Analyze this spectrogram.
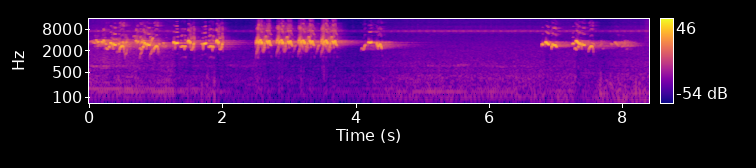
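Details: Female sooty-headed bulbul calling the male, a recording used to lure birds: bursts of bright, bubbly chirps repeated in quick runs, a pause, then a few more chirps near the end; a faint low hum underneath.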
